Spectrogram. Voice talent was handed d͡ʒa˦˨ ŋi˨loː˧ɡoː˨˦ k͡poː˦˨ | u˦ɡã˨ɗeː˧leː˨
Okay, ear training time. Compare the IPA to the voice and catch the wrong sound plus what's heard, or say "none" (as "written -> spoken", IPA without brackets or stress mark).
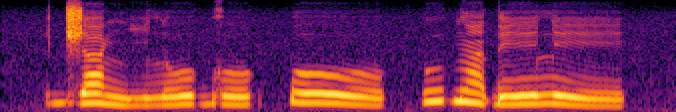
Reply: none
